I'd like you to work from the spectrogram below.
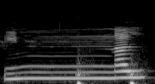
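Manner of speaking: इन्नल with the doubled noon nasal for two counts; full ghunna. Shown as a demonstration. Teacher holding the nasal ghunna. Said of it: "नून मुशद्दद का गुन्ना पूरा करना है".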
